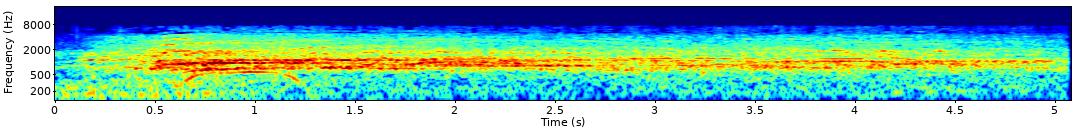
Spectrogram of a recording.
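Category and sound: crowd, audience applause and cheering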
